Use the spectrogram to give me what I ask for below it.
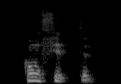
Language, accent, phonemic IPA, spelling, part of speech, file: French, Canada, /kɔ̃.fit/, confite, adjective, LL-Q150 (fra)-confite.wav
- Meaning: feminine singular of confit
